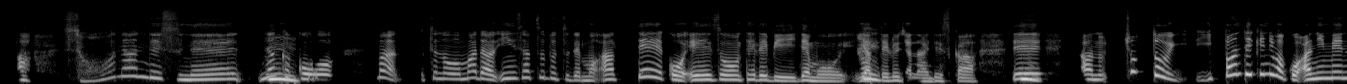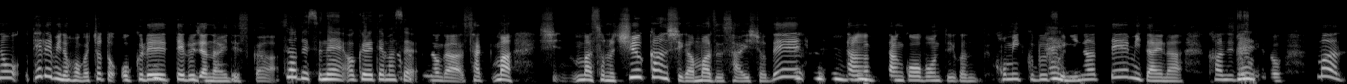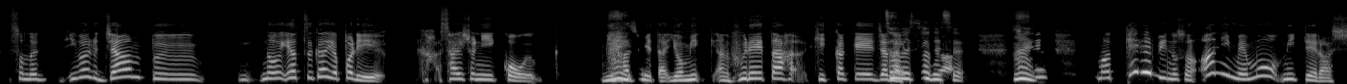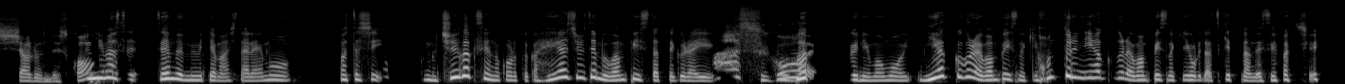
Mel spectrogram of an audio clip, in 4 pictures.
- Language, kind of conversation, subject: Japanese, podcast, あなたの好きなアニメの魅力はどこにありますか？
- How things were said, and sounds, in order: laughing while speaking: "つけてたんですよ、私"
